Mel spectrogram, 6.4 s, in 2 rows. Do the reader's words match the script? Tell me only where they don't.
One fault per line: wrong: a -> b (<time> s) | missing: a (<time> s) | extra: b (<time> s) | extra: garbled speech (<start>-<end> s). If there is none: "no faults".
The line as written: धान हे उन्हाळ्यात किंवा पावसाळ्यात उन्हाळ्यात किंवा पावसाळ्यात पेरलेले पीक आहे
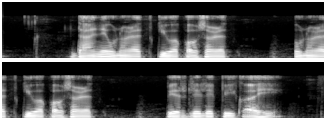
no faults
